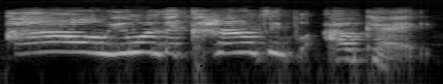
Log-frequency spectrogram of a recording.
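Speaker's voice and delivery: high, bright mock-surprised mom; light up with delight; delighted surprise. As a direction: mom thrilled her toddler asked clearly. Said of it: "I said".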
